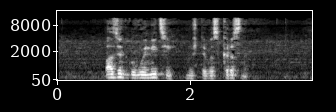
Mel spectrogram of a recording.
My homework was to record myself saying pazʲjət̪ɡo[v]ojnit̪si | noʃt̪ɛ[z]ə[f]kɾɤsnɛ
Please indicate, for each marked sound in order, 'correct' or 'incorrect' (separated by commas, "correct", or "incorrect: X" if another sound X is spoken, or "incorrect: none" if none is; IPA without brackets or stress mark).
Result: correct, incorrect: v, incorrect: s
